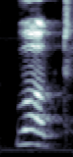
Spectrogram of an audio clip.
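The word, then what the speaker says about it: walked: व क ड वक वर्क्ड यहां एल जो है साइलेंट होता है वर्क्ड क्वाइट वर्क्ड अ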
